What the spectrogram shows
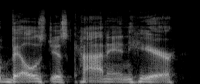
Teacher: tends to press his vocal cords together a little too hard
